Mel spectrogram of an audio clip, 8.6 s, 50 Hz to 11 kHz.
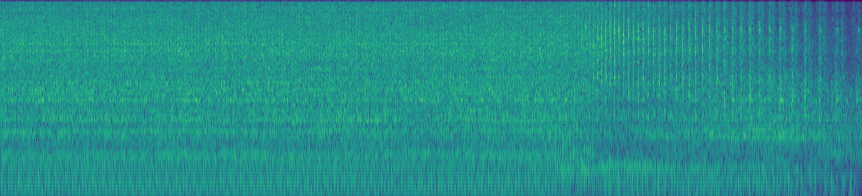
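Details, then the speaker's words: Old Tecumseh-powered generator revived after years outdoors, choke off, fan plugged in as load: steady, even small-engine drone at constant speed, then a smooth wind-down; runs fine and puts out 115 V, though it needs slight carb tuning once warm. "Well, just need a little bit of carb tuning once she warmed up there for a second."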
